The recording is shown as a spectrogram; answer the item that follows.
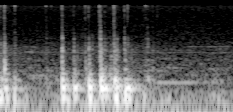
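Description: Typing on a computer keyboard: a quick run of keystrokes that stops after about a second and a half.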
